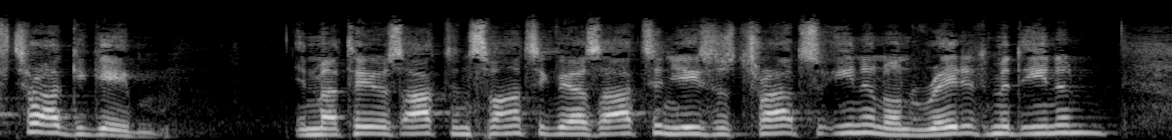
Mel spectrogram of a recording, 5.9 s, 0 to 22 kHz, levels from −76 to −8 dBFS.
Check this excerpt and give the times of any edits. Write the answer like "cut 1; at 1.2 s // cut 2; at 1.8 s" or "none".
none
